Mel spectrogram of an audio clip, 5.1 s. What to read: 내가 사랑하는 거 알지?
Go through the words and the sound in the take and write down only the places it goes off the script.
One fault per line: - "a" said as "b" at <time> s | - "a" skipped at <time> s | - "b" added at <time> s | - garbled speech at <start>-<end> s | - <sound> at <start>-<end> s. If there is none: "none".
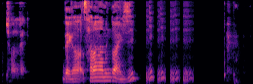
- laugh at 2.9-3.9 s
